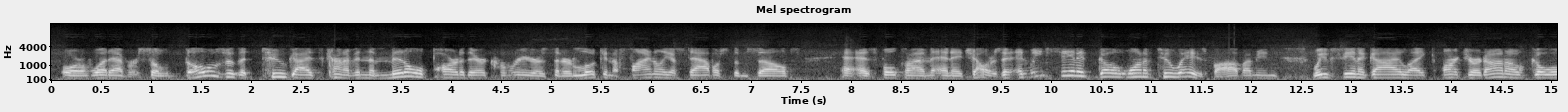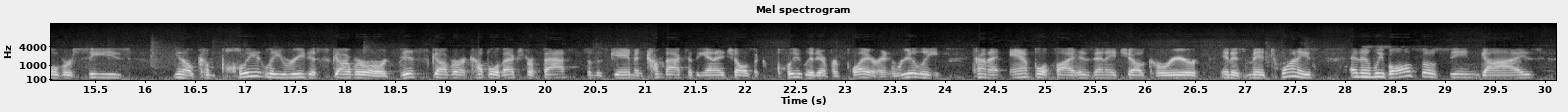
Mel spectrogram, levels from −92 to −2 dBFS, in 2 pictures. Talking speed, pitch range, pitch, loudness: 180 wpm, 150-180 Hz, 160 Hz, -20 LUFS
